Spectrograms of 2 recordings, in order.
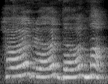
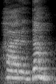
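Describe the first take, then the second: First: Every letter is said with its full vowel. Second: The second and fourth letters lose their vowels. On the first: "four letters ఉంటే చూడండి" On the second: "రెండో అక్షరం నాలుగో అక్షరం మనం half పలుకుతాం"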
